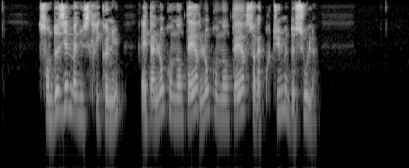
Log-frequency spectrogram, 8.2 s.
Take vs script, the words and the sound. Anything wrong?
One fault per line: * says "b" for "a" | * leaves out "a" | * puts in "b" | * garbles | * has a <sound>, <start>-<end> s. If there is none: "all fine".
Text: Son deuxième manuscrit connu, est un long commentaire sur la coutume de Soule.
* puts in "long commentaire"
